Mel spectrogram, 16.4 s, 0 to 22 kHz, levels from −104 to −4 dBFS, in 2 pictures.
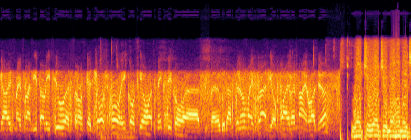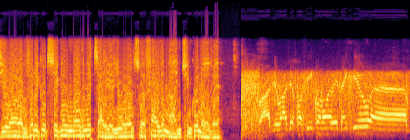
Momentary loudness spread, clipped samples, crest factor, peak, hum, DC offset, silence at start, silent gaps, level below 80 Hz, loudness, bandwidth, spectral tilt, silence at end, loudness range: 3 LU; under 0.1%; 8 dB; 0 dBFS; none; under 0.1%; 0 s; none; -32 dBFS; -8 LUFS; 7.6 kHz; -5 dB/octave; 0 s; 2 LU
